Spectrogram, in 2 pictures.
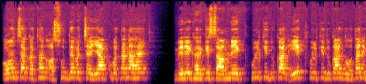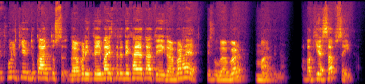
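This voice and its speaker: This is an exam practice lesson led by a man with a high, brisk, somewhat bright voice. He solves test questions step by step, repeats phrases, and calls out to students with "dekho" and "thik hai."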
